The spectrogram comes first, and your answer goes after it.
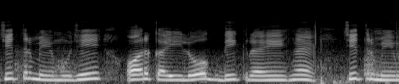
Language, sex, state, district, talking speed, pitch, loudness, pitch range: Hindi, female, Madhya Pradesh, Katni, 165 wpm, 225 Hz, -16 LUFS, 205-250 Hz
